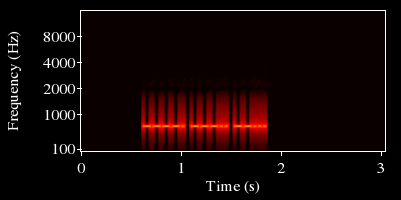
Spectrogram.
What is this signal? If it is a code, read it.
Morse code, heard as a keyed tone, about 50 wpm, 700 Hz. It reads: 987
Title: Numbers - 3-Digit 50wpm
